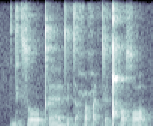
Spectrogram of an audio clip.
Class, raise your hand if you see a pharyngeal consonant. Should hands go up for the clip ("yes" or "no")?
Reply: yes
